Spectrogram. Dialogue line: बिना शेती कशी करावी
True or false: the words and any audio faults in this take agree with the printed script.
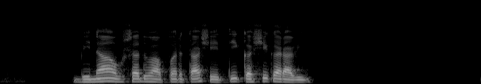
false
